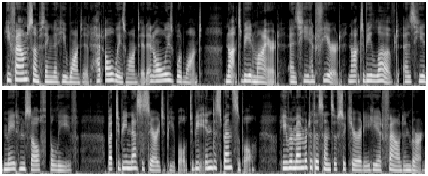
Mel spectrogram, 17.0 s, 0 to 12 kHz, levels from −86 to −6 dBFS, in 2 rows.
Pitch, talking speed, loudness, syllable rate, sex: 205 Hz, 175 wpm, -20 LUFS, 5.3 syllables/s, female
